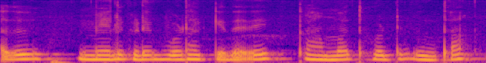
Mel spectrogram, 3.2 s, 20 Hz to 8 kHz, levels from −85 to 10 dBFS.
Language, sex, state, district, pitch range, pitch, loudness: Kannada, female, Karnataka, Bidar, 200-220 Hz, 210 Hz, -13 LUFS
